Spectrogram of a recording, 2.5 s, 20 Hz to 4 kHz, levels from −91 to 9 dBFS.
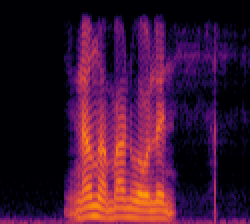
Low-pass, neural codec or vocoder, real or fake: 3.6 kHz; autoencoder, 22.05 kHz, a latent of 192 numbers a frame, VITS, trained on many speakers; fake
